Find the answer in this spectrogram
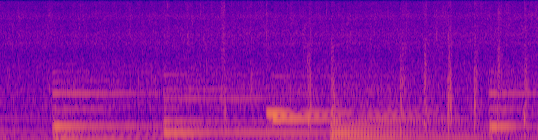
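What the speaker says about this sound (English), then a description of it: "I doubt the rain will let up anytime soon." Steady rain patters in the Triangle Strategy video game under a slow sequence of sustained musical chords, with a few sharper drop-like taps toward the end.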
